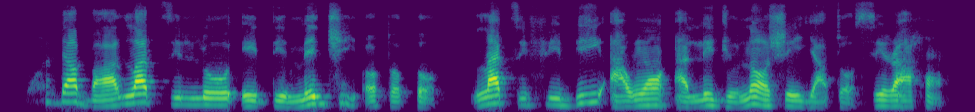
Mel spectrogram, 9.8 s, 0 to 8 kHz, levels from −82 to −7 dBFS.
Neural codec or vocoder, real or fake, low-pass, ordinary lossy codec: codec, 16 kHz, 2 kbps, FunCodec, trained on Chinese and English, 25 frames a second; fake; none; none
